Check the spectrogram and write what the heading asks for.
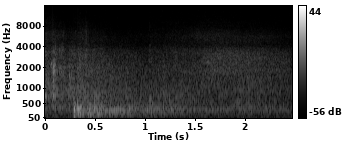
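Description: Ice hockey shot on goal in an indoor rink: a sharp crack of stick on puck, then about a third of a second later a louder, deeper bang as the puck strikes, ringing in the arena. A scraping hiss of skates on the ice follows.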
